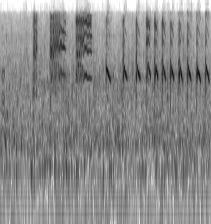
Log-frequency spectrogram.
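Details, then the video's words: Cucak jenggot from Java in ngepik beset style, a master recording for training other songbirds: a few scratchy noise bursts, then a fast run of sharp, high, downslurred chip notes over constant hiss. "Guru vokal suara Cucak jenggot jawa ngepik beset tajam"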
